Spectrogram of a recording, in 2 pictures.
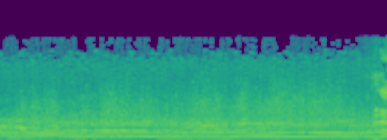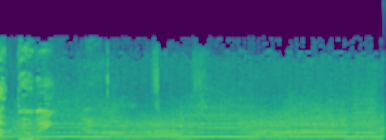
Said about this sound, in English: you can fucking hear people booing her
